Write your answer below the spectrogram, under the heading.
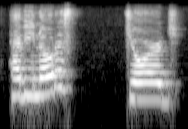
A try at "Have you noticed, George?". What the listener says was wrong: It's got the S needs to stop more.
